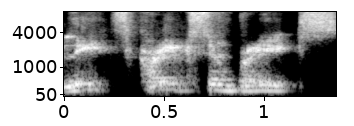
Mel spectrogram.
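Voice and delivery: poor put-on Scottish accent. Trying a Scottish accent and admitting even that's bad: bad Scottish accent. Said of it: "Even that's bad".

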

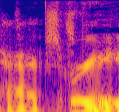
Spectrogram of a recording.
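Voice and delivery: said slowly, unhurried and drawn out. Speaker repeats a word again for listeners, said slowly. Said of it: "Let's say it again slowly".

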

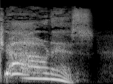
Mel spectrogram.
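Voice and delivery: high, calling yell.

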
